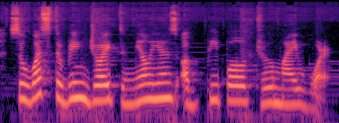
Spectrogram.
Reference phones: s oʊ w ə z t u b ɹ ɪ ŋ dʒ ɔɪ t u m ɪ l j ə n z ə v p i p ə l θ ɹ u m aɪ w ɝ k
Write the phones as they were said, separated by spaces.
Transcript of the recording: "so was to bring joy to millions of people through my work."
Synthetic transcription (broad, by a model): s oʊ w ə s t u b ɹ ɪ ŋ dʒ ɔɪ t u m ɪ l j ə n s ə v p i p ə l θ ɹ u m aɪ w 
